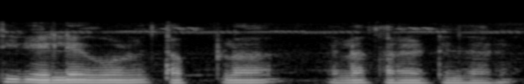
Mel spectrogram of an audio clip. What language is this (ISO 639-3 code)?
kan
